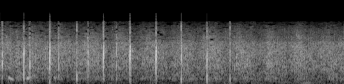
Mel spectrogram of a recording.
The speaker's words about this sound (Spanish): Gracias. Un aplauso para ella, la primera invitada al Espacio en Blanco.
